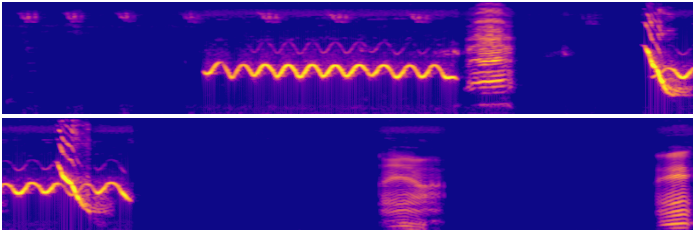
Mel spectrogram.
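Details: A common hill myna calls in the morning; the recording is meant to train captive mynas. A long, rapidly wavering warbled whistle is followed by sharp sweeping shrieks and scattered rasping bursts.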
